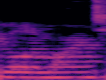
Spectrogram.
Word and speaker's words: Voldemort: Supposed to be Voldemort. – T is silent. French.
